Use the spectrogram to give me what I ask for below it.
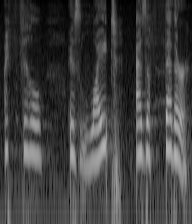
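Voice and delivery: put-on slow, airy child voice climbing high; drawn-out wonder, floating upward; imitating relieved child. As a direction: voice a little boy light with relief. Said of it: "he's so relieved afterwards".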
